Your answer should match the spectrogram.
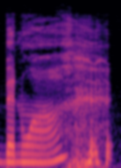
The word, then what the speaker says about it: Benoit: So saying your last name it is Benoit. Mm-hmm. Okay. Yeah, that's the proper pronunciation. Okay. I never growing up. I just let people say it how they wanted. If they wanted to say Benoit, if they wanted to say Benoit, But since I started playing pool, I just feel like Benoit sounds fancier. It's more memorable.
